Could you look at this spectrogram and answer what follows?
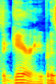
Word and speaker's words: Gerry: that we all say gerrymandering because he actually pronounced a Gary but it spelled GE rry but we also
